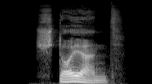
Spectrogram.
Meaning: present participle of steuern
- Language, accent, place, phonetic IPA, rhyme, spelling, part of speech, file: German, Germany, Berlin, [ˈʃtɔɪ̯ɐnt], -ɔɪ̯ɐnt, steuernd, verb, De-steuernd.ogg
